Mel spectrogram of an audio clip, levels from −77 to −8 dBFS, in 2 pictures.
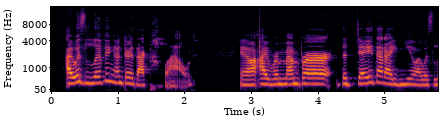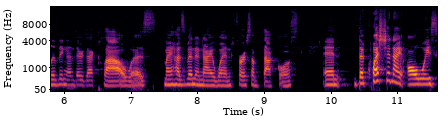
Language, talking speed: English, 180 wpm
